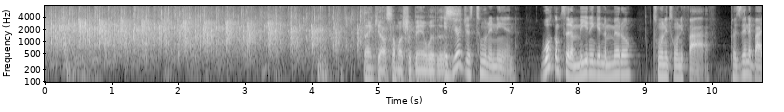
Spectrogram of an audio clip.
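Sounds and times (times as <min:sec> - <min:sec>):
audience clapping: 0:00.0 - 0:06.1
speech: 0:04.8 - 0:10.7.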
